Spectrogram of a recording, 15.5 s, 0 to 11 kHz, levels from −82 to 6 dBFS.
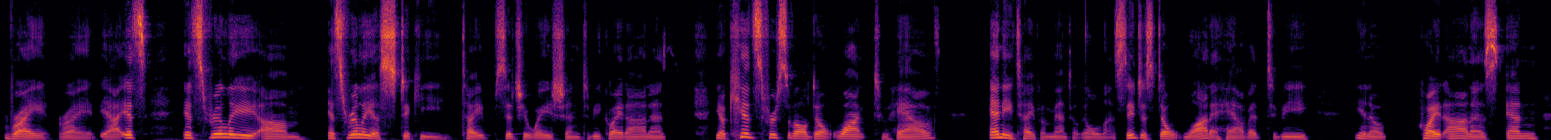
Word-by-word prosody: Right, 145 -6 -2
right. 130 -5 -10
Yeah, 150 -3 -5
it's 225 -2 +8 0.4
it's 210 0 +5
really 235 -6 +3
um, 150 -3 -6 0.2
it's 185 +1 +3
really 230 -1 +3
a - - -1
sticky-type 150 -1 +3
situation, 135 -4 -4
to 135 - -17
be 160 -1 -10
quite 155 -2 -6
honest. 145 -2 -10 0.5
You 190 - -1
know, - - -4
kids, 275 -4 +4
first 230 -2 +3
of 190 - -7
all, 165 -2 0
don't 160 +2 -4
want 160 -2 -2
to 150 - -11
have 155 +5 -6 0.5
any 225 -2 +3
type 165 -3 -7
of 145 - -13
mental 135 -1 -12
illness, 130 -3 -4
they 205 +1 +1
just 215 - -2
don't 160 -5 -3
wanna 135 -2 -3
have 130 0 -10
it 140 0 -9
to - - -9
be, 140 -2 -9 0.4
you 180 -3 -7
know, 140 -3 -8 0.4
quite 180 -4 +2
honest 165 -5 +3
and 175 -1 -6
155 Hz, 170 wpm, -27 LUFS, 140-185 Hz, 0.5 s, it's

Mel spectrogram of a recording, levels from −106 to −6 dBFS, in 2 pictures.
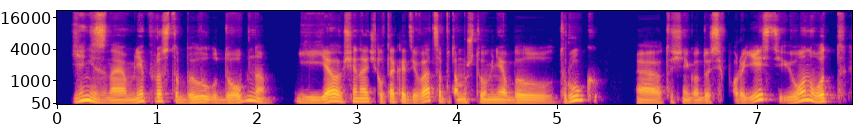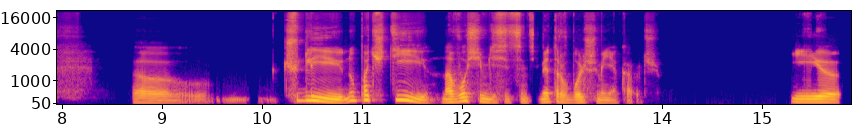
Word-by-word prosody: Я 155 +8 +2
не 190 -6 +6
знаю, 95 -3 +3
мне 130 +10 -1
просто 150 -4 -1
было 105 +3 0
удобно, 100 - -2 0.2
и 115 - -10
я 105 +9 +4
вообще 135 -2 +2
начал 125 -5 -1
так 120 -1 -1
одеваться, 100 -2 +1
потому 105 +1 -3
что 105 - -3
у - - -1
меня 105 0 0
был 95 -3 -1
друг, 175 - -1 0.4
э, 95 -3 0
точнее, 95 -2 -7
он 95 - -3
до 95 - -3
сих 95 0 +1
пор - - -6
есть, 200 - +1
и - - -7
он 185 +4 +3
вот, 140 -1 0 0.8
эм, 90 -2 -6 0.7
чуть 165 - -1
ли, 135 -11 +5
ну, 170 - 0
почти 190 - +2
на 115 - +3
80 115 -6 0
сантиметров 110 +1 -2
больше 105 +1 -2
меня, 95 -1 -6
короче. - - -14 1.3
И 115 -2 +4
110 Hz, 155 wpm, -26 LUFS, 95-140 Hz, 1.3 s, не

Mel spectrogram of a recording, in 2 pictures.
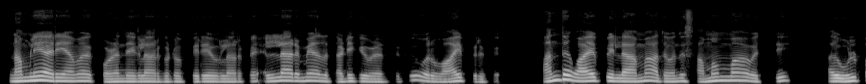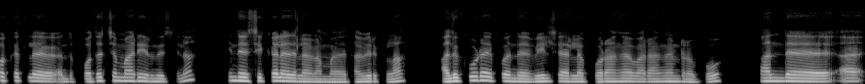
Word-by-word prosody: நம்பளயே 170 +6 +5
அறியாம 160 -1 +2 0.2
குழந்தைகளா 135 +1 0
இருக்கட்டும், 130 0 -5
பெரியவங்களா 130 -1 -1
இருக்கட்டும் 145 +4 -9
எல்லோருமே 170 0 +2
அத 145 -2 -1
தடுக்கி 140 +2 -2
விடறதுக்கு 125 +5 -6
ஒரு 140 - 0
வாய்ப்பு 150 +3 -1
இருக்கு. 120 0 -9 0.5
அந்த 200 +7 +4
வாய்ப்பு 160 +2 +3
இல்லாம 145 +4 +2
அத 140 - -5
வந்து 145 +2 -1
சமமா 180 +8 +1
வச்சு, 135 +5 -5 0.5
அது 145 - +3
உள்பக்கத்துல 165 -1 -1 0.3
அந்த 130 - -6
புதைச்ச 155 +6 -1
மாதிரி 165 0 +2
இருந்துச்சுன்னா, 140 +5 -3 0.4
இந்த 175 -1 +4
சிக்கல்ல 160 +1 +3
இதுல 135 -2 +2
நம்ம 120 0 -2 0.2
தவிர்க்கலாம். 135 +4 -2 0.4
அது 150 +4 +6
கூட 185 0 +3
இப்ப 160 0 -5
இந்த 140 -1 +2
வீல்சேர்ல 140 -1 +1
போறாங்க, 135 0 0 0.2
வராங்கன்றப்போ, 130 -1 -2 0.5
அந்த 155 0 +2 0.6
அ - - +1
140 Hz, 140 wpm, -23 LUFS, 130-160 Hz, 0.6 s, அது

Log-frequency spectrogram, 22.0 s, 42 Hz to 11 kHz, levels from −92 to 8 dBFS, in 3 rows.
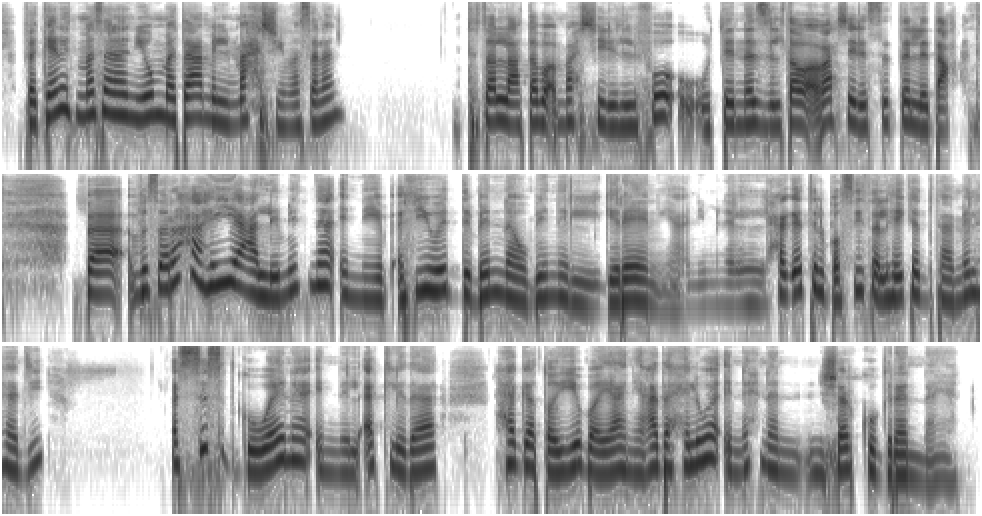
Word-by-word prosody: فكانت 260 +8 +2
مثلًا 270 +1 +3
يوم 255 +2 +2
ما 235 - +3
تعمل 230 -4 +1
محشي 220 -3 +1
مثلًا، 195 +5 -2 1.0
تطلّع 210 -3 +2
طبق 205 0 +1
محشي 210 0 -1
اللي 180 -1 -1
فوق 245 +5 0
وتنزّل 190 +1 -1
طبق 200 0 +3
محشي 220 -1 0
للسِت 200 +2 -4
اللي 185 -4 +1
تحت. - - -3 0.7
فبصراحة 235 - +2
هي 290 +3 +4
علّمِتنا 240 +5 +1
إن 185 -3 -5
يبقى 180 0 -3
في 235 +4 +1
وِد 230 -1 +1
بيننا 200 -1 +1
وبين 185 +4 -3
الجيران 160 0 -1
يعني، 140 +1 -15
من 150 0 -23
الحاجات 155 - -2
البسيطة 220 +1 0
اللي 180 -1 +1
هي 185 - +3
كانت 200 0 -2
بتعملها 190 +4 -3
دي، 210 - -8 1.0
أسست 365 -3 +2
جوّانا 225 +9 +2
إن 170 -1 -8
الأكل 180 +3 -2
ده 185 +4 0 0.4
حاجة 215 -2 0
طيبة 185 +2 +1
يعني 170 0 -1
عادة 200 +3 +1
حلوة، 225 +7 +1
إن 175 +2 -5
إحنا 200 -3 -4
ن 160 -3 -11
نشاركه 185 +2 0
جيراننا 150 -6 -1
يعني. 135 0 -14
195 Hz, 145 wpm, -17 LUFS, 175-230 Hz, 1.0 s, هي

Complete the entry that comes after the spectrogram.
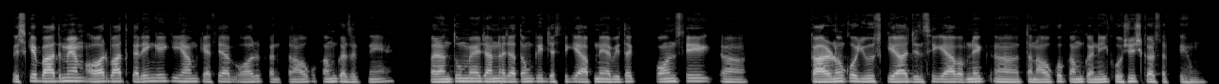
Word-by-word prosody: इसके 140 +5 +2
बाद 140 -1 +4
में 155 +1 +6
हम 155 -1 +2
और 140 +2 +4
बात 140 0 +2
करेंगे 145 +3 -1
कि 150 -2 -5
हम 135 0 0
कैसे 130 0 -3
हम 125 -1 -2
और 120 +2 -3
तनाव 115 0 -5
को 135 - -15
कम 125 +2 -2
कर 130 - -1
सकते 120 0 -7
हैं। 130 +5 -6 0.4
परंतु 125 +3 +2
मैं 140 0 +3
जानना 135 0 +2
चाहता 130 -1 0
हूँ 135 - -1
कि 135 - -1
जैसे 130 -1 -5
कि 135 - -3
आपने 130 +1 +1
अभी 125 0 0
तक 135 +1 -2 0.2
कौन-से 140 +3 +1
अ, 120 -4 -5 0.7
कारणों 125 +2 +6
को 145 0 +1
यूज़ 135 0 0
किया 130 0 +4
जिनसे 125 0 -4
की 125 - -2
आप 120 0 +3
अपने 125 +2 +1
अ, 120 -3 -2
तनाव 115 -1 0
को 135 +4 -3
कम 125 -1 -1
करने 120 -1 0
की - - +1
कोशिश 130 +3 +1
कर 120 -1 0
सकते 115 -2 -9
हो? 105 +1 -7
130 Hz, 240 wpm, -24 LUFS, 120-135 Hz, 0.7 s, में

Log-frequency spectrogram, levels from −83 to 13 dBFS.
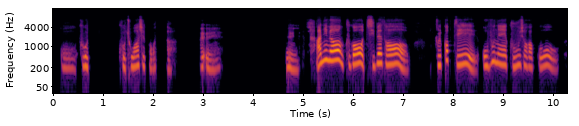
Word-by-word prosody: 어 200 -3 -16
그거 230 -1 -3 0.6
그거 215 - -7
좋아하실 230 +3 -4
것 - - -14 0.3
같다. - - -19 0.5
예예. 195 -2 -9 1.2
네. 205 -3 -7 0.4
아니면 355 0 +7
그거 265 +4 +4
집에서 265 -5 +1 0.6
귤껍질 255 - -2
오븐에 260 +1 -3
구우셔 240 +2 -7
가지고 215 -2 -6
240 Hz, 205 characters per minute, -18 LUFS, 210-275 Hz, 1.2 s, 아니면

